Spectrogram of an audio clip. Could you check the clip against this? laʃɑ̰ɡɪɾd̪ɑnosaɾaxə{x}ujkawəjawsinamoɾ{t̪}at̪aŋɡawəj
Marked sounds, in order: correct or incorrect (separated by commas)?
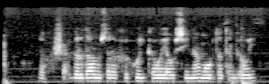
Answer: correct, correct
